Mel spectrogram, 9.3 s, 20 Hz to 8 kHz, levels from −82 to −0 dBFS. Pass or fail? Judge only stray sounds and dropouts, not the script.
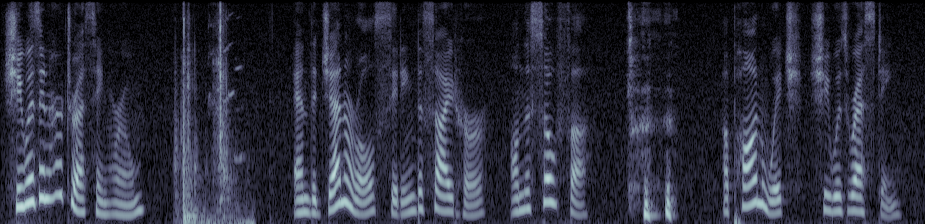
fail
